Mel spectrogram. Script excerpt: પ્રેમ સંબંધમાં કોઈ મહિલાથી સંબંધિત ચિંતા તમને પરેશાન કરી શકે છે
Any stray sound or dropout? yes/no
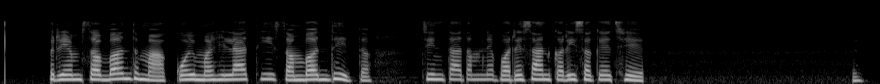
no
